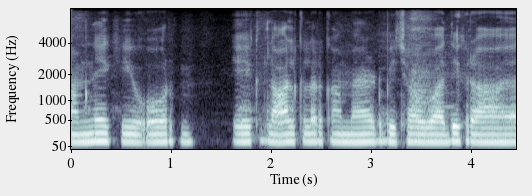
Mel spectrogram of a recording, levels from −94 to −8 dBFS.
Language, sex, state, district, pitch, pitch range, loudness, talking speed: Hindi, male, Jharkhand, Ranchi, 120 Hz, 120-125 Hz, -16 LUFS, 175 wpm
